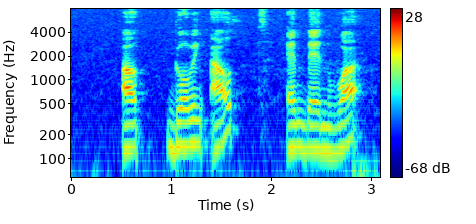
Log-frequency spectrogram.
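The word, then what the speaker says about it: を: As I said earlier, we used to read this letter wo, but since the sound of wo kind of disappeared in modern Japanese, now we simply pronounce this letter o.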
